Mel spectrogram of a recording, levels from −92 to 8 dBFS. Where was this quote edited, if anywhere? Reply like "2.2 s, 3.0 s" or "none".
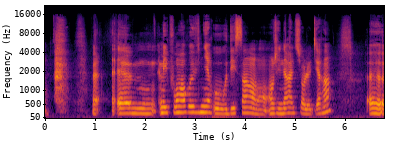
3.3 s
